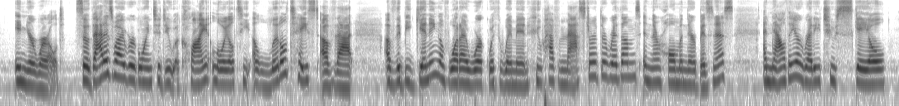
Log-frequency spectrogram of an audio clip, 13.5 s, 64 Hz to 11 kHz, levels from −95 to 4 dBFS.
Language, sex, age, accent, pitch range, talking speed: English, female, 20-39, American, 185-230 Hz, 205 wpm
